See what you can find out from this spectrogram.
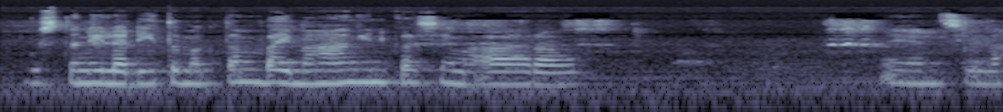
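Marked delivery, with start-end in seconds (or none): none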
